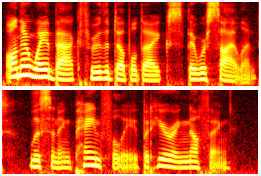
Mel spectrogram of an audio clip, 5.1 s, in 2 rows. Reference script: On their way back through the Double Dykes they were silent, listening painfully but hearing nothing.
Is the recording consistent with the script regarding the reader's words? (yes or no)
yes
